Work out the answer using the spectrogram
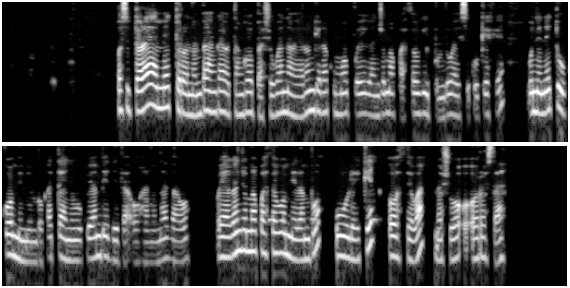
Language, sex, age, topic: Oshiwambo, female, 18-24, finance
